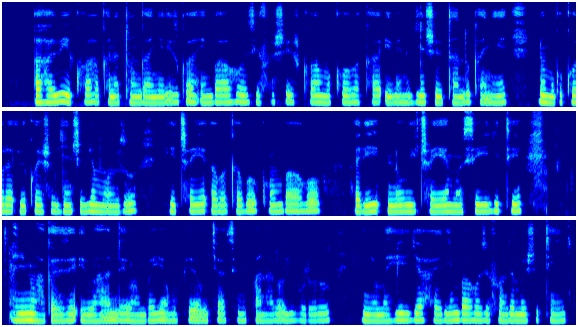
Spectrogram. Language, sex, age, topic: Kinyarwanda, female, 18-24, finance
